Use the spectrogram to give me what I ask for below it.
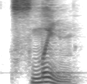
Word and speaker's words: sníomh: with an I, or sníomh, which is throughout the whole country as demonstrated, generally pronounced with an e sound.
